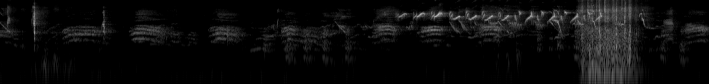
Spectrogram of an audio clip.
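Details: Free-range farmed helmeted guineafowl give harsh, chattering calls in quick bursts, with a loud flurry of flapping wings near the end.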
